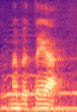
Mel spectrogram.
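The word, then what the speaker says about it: Nabataea: Nabata gimana sih bacanya? Nabatea.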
